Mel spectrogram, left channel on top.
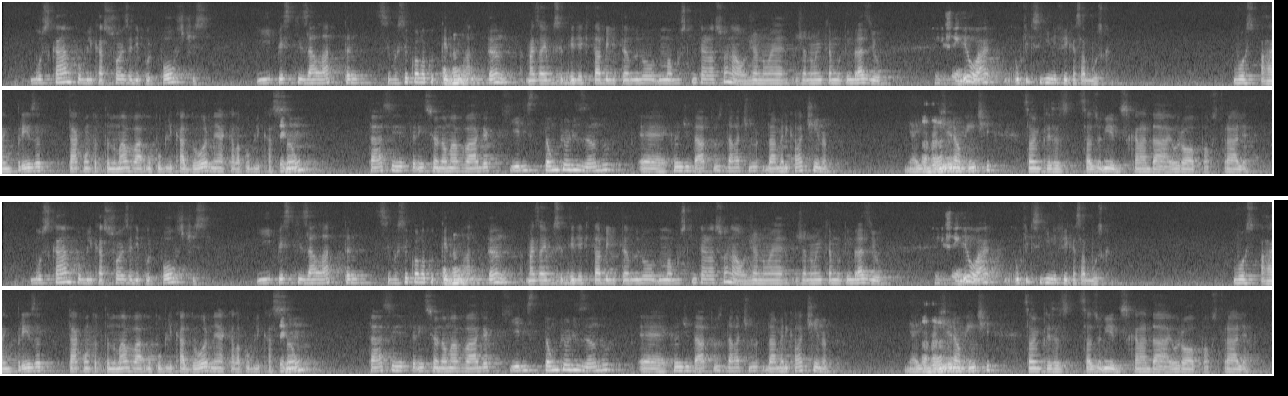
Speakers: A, in the centre; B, on the right (about 15°).
A: buscar publicações ali por posts e pesquisar Latam. Se você coloca o termo
B: Uhum,
A: Latam, mas aí você
B: uhum.
A: teria que estar habilitando no- numa busca internacional, já não é, já não entra muito em Brasil.
B: Sim, sim,
A: Eu, a- o que que significa essa busca? você- a empresa está contratando uma vaga, o publicador, né, aquela publicação,
B: sim.
A: está se referenciando a uma vaga que eles estão priorizando é, candidatos da, Latino- da América Latina. E aí,
B: Uhum,
A: geralmente, são empresas dos Estados Unidos, Canadá, Europa, Austrália,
